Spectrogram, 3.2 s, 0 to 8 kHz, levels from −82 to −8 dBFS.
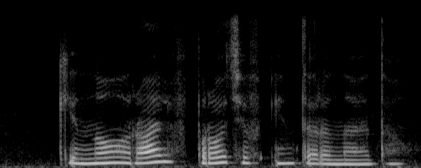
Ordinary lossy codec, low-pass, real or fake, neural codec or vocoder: none; 7.2 kHz; real; none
